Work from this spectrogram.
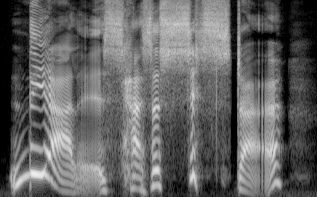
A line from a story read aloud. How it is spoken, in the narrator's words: snarled the queen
